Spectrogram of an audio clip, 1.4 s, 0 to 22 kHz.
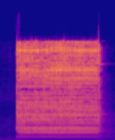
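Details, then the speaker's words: AC condensing unit contactor energised with 24 volts from the thermostat signal gives a loud, harsh buzz about a second each time as it sticks and chatters instead of pulling in cleanly; failing contactor. "contactor will engage you can see this is the problem that we were having earlier I keep applying 24 volts with the contactor [Music] stuck"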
